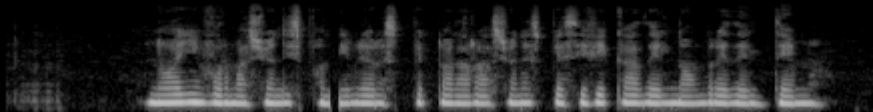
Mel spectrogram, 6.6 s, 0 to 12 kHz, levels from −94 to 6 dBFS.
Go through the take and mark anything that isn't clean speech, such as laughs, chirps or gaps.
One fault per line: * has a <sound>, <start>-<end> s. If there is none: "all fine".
* has a dropout, 2.5-2.5 s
